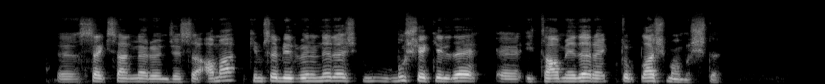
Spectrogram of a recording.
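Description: An older man speaks emphatically over an online call.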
